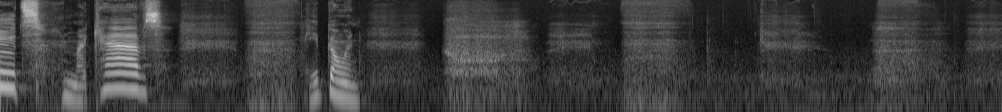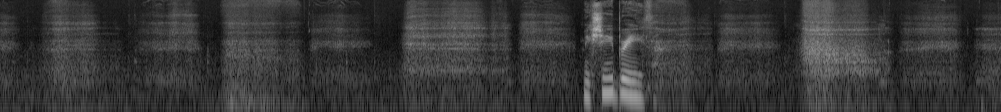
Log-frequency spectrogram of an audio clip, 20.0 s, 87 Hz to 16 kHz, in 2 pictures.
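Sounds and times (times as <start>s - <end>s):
woman breathing hard: 1.7s - 3.0s, 3.6s - 15.8s, 16.5s - 20.0s.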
